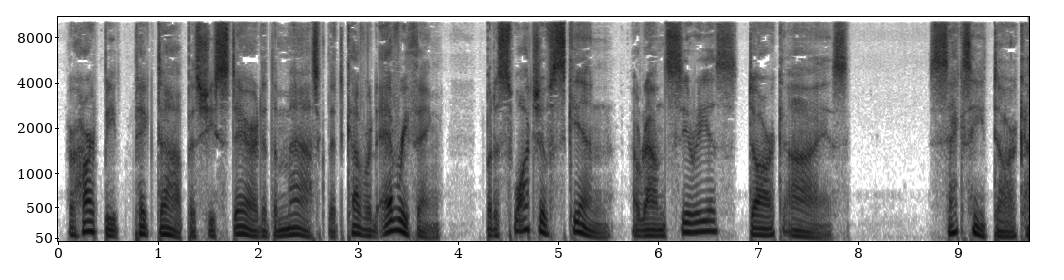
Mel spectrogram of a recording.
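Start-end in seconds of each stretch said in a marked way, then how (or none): none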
